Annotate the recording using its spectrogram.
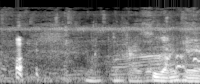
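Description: A man's low, drawn-out voice, murmured rather than spoken out loud, in the last second, after a short click near the start.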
